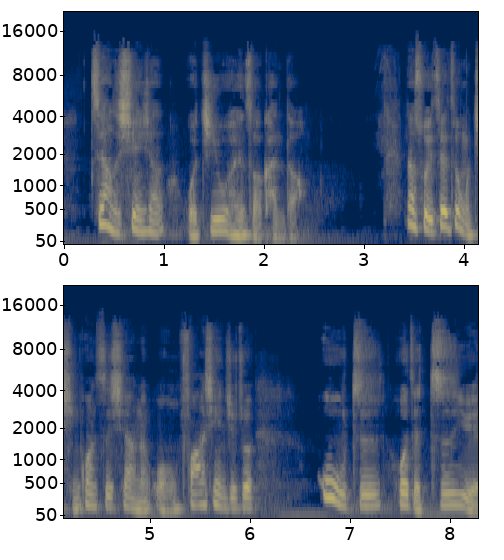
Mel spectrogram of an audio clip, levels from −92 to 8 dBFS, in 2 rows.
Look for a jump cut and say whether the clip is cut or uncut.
uncut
